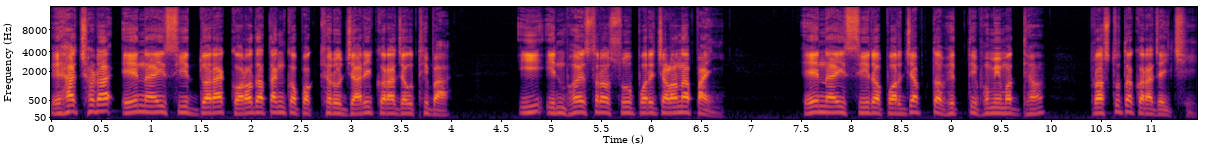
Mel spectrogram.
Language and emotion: Odia, neutral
